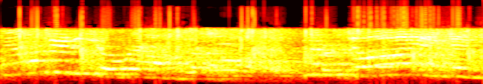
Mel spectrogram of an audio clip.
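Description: Church congregation clapping, with several voices calling out over the claps.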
